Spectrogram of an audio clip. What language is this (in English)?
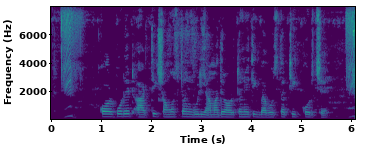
Bangla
